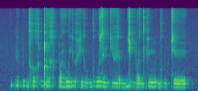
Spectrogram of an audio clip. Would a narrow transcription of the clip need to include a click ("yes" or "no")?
yes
